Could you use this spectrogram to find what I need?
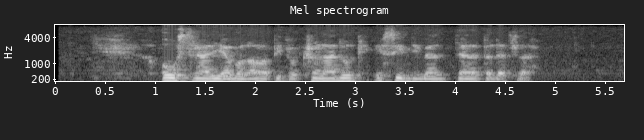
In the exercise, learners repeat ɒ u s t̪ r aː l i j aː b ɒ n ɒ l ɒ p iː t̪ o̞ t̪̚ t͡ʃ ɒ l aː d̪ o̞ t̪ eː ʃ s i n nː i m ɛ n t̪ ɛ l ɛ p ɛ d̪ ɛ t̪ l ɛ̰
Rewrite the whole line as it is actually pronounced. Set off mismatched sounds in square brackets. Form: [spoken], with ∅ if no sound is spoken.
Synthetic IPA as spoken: ɒ u s t̪ r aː l i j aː b ɒ n ɒ l ɒ p iː t̪ o̞ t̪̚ t͡ʃ ɒ l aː d̪ o̞ t̪ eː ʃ s i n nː i [b] ɛ n t̪ ɛ l ɛ p ɛ d̪ ɛ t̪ l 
